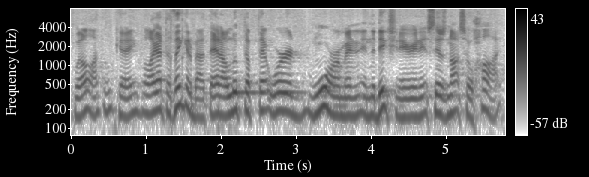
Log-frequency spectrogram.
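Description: Middle-aged guy preaching in a church, high voice, jokey and folksy, long echo off the walls. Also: fairly even intonation, a little fast, noisy background. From North Carolina. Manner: folksy, joking, stumbling restarts. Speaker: guest pastor. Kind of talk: sermon. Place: church sanctuary. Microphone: handheld microphone.

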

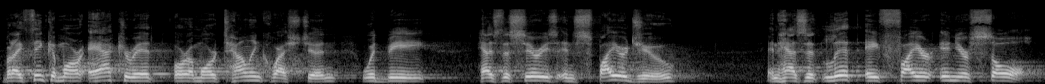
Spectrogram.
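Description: A man's voice: on the high side, steady tone, slow pace. Male pastor preaching in a reverberant hall, slightly under-the-weather voice. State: voice slightly off after strep throat. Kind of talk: sermon. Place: large church hall during a service.

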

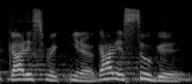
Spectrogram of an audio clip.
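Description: Slow-speaking woman preacher in a hall. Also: a little high. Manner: laughs often, slow careful reading. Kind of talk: sermon with scripture reading. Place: church sanctuary. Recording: reverberant hall.

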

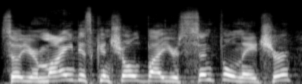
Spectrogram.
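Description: A man's voice: sits high, normal speed, fairly bright tone. A man preaching a sermon as pastor, reading scripture aloud and asking the congregation to repeat words back to him. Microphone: church service streamed online.

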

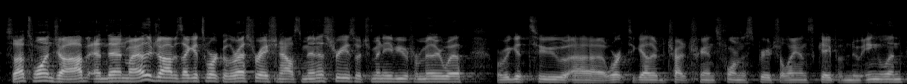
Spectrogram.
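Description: A man's voice: mid-range voice, steady tone, quick pace, few pauses, bright, forceful tone. A young man from Oklahoma with an Oklahoma accent, preaching as a guest pastor in a casual, joking way that chats with the audience. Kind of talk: sermon.

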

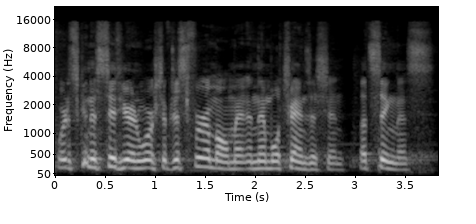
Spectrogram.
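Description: A man preaching as pastor in a church, with a loud, passionate voice, reading personal declarations aloud with emphasis. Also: on the high side, fast talker, in a large hall, soft background music. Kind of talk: sermon. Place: church sanctuary.

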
